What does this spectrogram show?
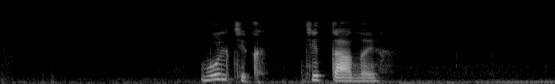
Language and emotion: Russian, neutral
